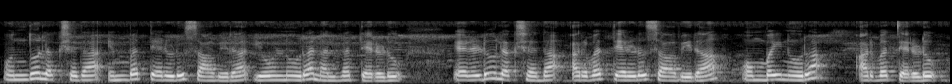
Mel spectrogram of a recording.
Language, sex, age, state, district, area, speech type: Kannada, female, 30-45, Karnataka, Bangalore Rural, rural, spontaneous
